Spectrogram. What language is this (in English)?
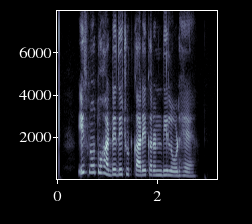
Punjabi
